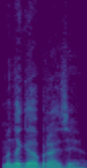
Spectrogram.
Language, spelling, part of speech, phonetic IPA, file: Russian, многообразие, noun, [mnəɡɐɐˈbrazʲɪje], Ru-многообразие.ogg
- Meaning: 1. variety; diversity; multiformity 2. manifold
